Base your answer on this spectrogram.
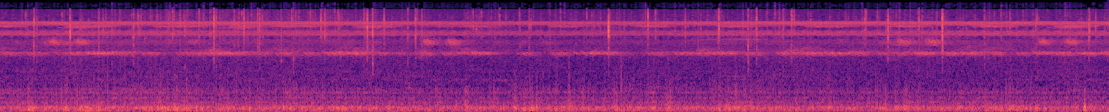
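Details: At night, crickets trill steadily in high, unbroken tones over the pops and low roar of a crackling campfire.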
